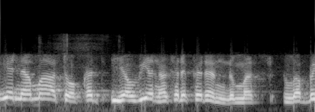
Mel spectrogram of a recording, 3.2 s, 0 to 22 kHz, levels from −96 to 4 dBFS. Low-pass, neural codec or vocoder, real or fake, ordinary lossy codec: 7.2 kHz; none; real; Opus, 64 kbps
